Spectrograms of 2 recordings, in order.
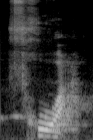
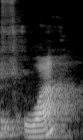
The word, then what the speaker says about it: froid: That O and I there, we pronounce it as wa and not oi. Wa. That's why we are saying froid, not froid.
